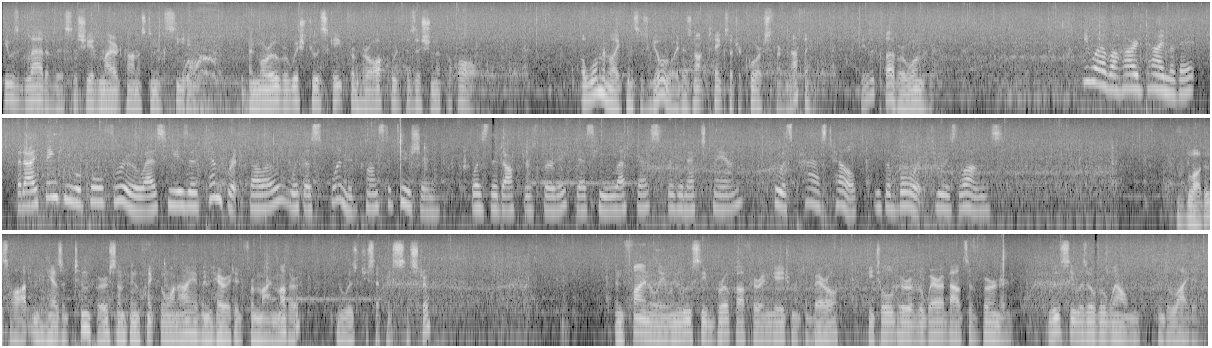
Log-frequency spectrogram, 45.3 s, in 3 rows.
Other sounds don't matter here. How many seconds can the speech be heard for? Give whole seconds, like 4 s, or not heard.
38 s.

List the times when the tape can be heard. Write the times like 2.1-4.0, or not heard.
not heard.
